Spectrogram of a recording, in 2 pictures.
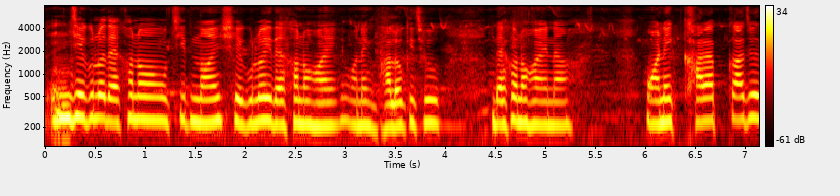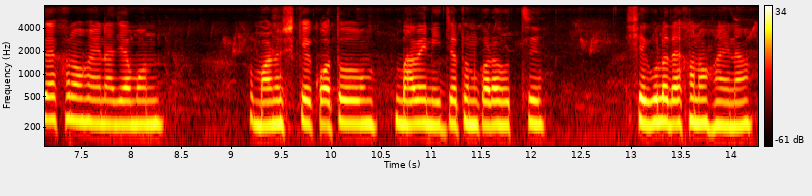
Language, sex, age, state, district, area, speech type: Bengali, female, 45-60, West Bengal, Darjeeling, urban, spontaneous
